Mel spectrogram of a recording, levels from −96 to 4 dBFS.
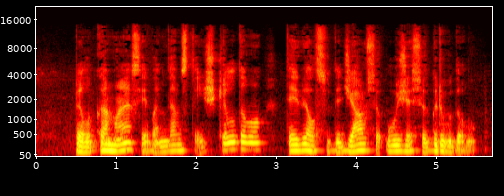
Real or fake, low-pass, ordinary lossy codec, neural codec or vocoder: fake; 14.4 kHz; MP3, 64 kbps; codec, 44.1 kHz, 3.4 kbps, Pupu-Codec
